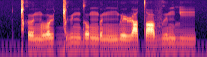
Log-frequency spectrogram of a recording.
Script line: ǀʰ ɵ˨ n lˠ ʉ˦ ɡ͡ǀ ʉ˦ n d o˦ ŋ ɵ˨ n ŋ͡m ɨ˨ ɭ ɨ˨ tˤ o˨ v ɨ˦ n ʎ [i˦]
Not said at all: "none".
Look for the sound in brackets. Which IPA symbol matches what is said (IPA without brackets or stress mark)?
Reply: i˦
